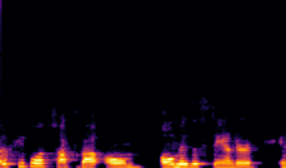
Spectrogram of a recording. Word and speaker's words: Om: so a lot of people have talked about ohm ohm is a standards and it's actually pronounced a um because it is if you look up what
